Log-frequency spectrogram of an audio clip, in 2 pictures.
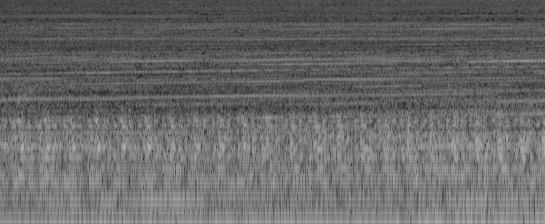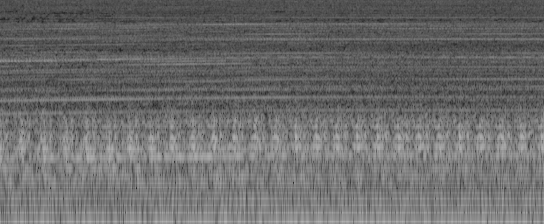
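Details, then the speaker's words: Hotpoint Aqualtis washing machine after drum replacement for shot bearing, at maximum spin speed; smooth steady spin with even motor hum, no grinding, belt holding, machine oscillating slightly as expected; normal spin. "but the belt is holding machines oscillating a little but that's what i'd expect"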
